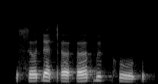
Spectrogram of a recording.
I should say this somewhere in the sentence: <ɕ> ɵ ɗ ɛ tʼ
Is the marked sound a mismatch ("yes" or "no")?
yes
